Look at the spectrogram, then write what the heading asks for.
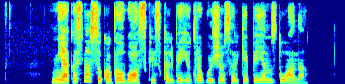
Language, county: Lithuanian, Kaunas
